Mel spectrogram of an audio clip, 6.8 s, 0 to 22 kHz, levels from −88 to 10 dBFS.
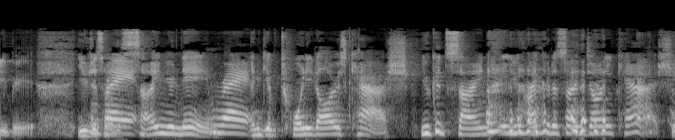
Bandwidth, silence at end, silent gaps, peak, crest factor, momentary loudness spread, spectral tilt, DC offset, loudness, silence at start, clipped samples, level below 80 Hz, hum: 9.8 kHz; 0 s; none; 0 dBFS; 14 dB; 6 LU; -3.5 dB/octave; under 0.1%; -15 LUFS; 0 s; under 0.1%; -60 dBFS; none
